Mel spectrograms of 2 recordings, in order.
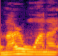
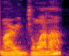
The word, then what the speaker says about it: marijuana: It's not pronounced marijuana. It's marijuana, right? So the the J is is a soft J. It's not pronounced it's almost pronounced almost like a H.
